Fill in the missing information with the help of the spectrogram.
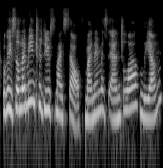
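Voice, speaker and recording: A woman from Taiwan with a fairly high voice walks prospective students through a college presentation in a friendly, explanatory way, pausing on ums and restarting phrases. She speaks into a computer mic on a video call, and the sound is dry and close with no room around it. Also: expressive, dry recording. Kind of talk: online information presentation.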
